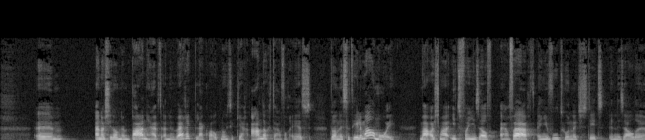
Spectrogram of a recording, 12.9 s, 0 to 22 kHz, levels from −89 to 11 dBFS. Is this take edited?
yes; 1 cut; at 8.8 s

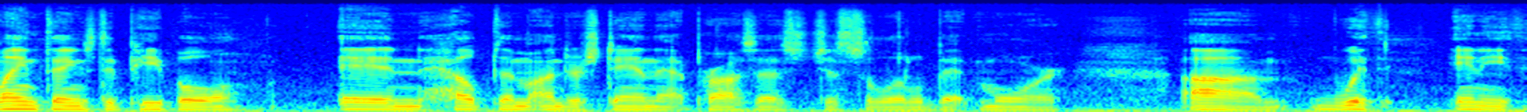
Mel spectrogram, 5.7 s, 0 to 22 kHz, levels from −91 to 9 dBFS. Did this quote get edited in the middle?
no; 0 cuts

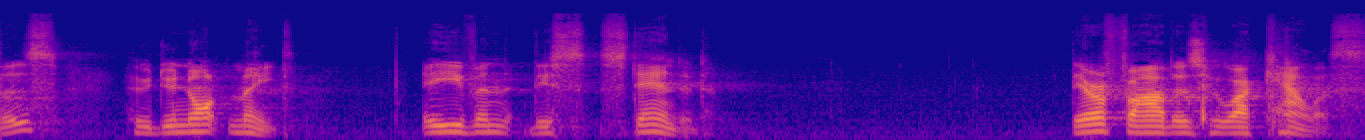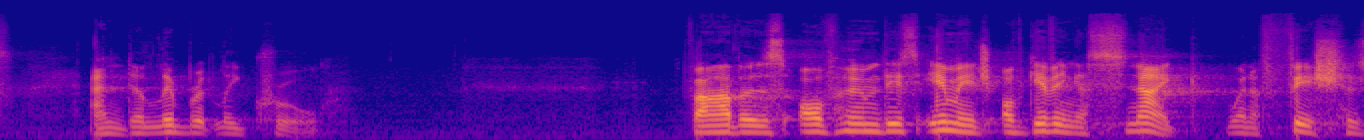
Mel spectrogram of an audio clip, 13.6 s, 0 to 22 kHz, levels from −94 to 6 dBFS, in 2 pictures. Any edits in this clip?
no; 0 cuts

